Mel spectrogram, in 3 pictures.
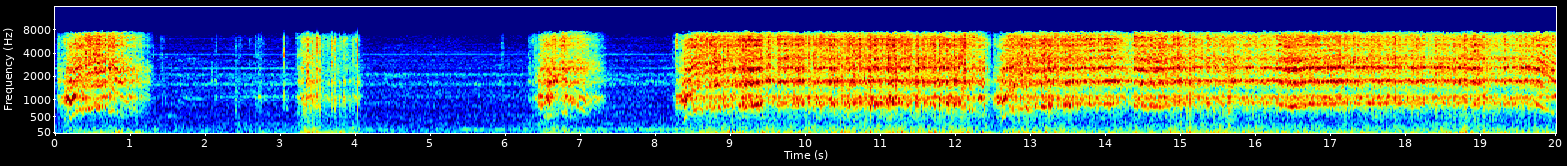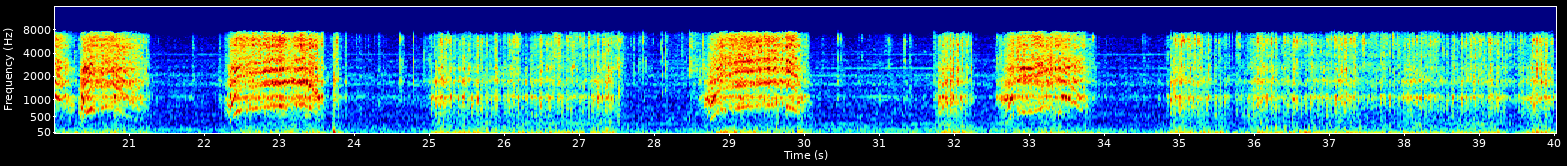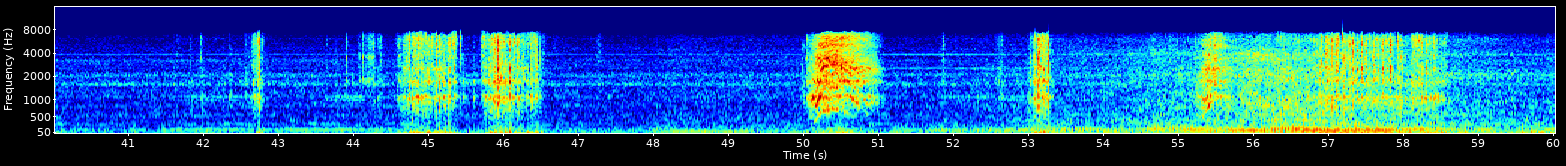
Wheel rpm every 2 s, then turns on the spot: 50, 10, 10, 20, 170, 220, 180, 230, 230, 210, 60, 110, 20, 10, 110, 20, 60, 10, 20, 20, 0, 0, 20, 0, 10, 20, 10, 10, 20, 10.
20-32 34-40 44-46 56-60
